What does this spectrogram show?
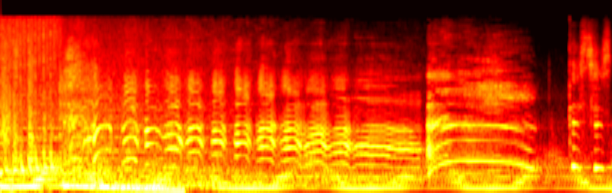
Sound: cackles

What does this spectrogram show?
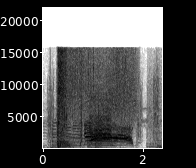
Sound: screaming

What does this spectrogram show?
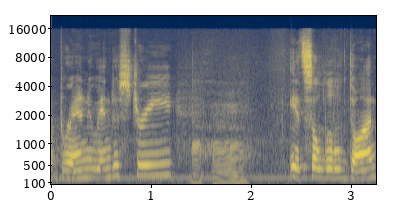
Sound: hums

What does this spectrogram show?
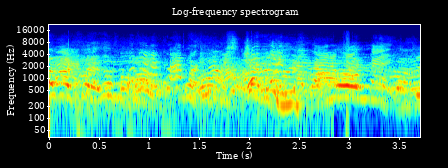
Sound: shouting

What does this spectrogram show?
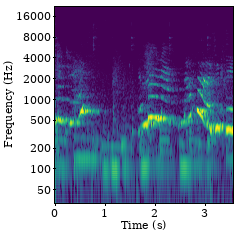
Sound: baby babbles

